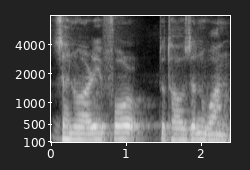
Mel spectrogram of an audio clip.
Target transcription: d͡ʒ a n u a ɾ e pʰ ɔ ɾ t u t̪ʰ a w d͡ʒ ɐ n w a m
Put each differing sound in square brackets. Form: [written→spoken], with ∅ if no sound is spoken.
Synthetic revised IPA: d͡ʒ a n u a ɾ [e→i] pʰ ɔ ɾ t u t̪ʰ a w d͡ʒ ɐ n w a [m→n]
